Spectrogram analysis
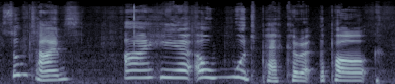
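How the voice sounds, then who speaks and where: Slow-paced woman reading a children's story. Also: high voice, big pitch swings, a bit bright. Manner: deliberate, acts out noises expressively. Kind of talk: read-aloud children's story with imitated sound effects.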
